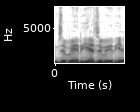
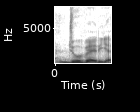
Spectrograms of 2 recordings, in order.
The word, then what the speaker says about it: جویریہ: لیے بھی ہے کہ یہ تلفظ درست کر لیں، ہمارے یہاں عموماً بچیوں کا یہ نام محبت سے رکھا جاتا ہے لیکن جویریہ کہتے ہیں، نہیں جویریہ ہے۔ تو آپ رضی اللہ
